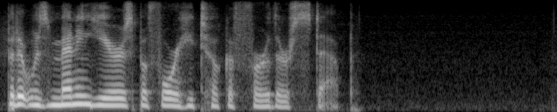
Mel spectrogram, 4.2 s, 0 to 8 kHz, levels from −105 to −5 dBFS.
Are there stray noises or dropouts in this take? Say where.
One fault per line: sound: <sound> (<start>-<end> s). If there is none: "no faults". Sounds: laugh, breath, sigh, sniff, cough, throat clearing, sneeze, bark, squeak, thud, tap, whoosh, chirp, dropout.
no faults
